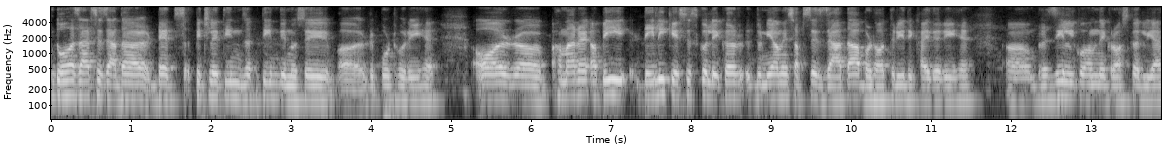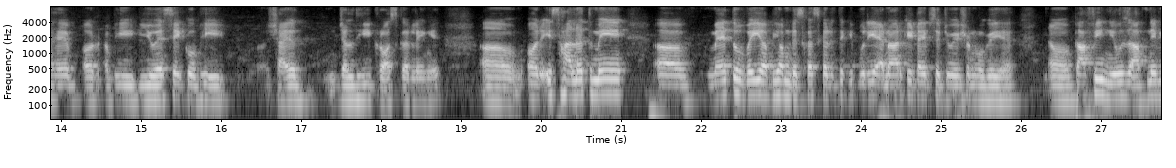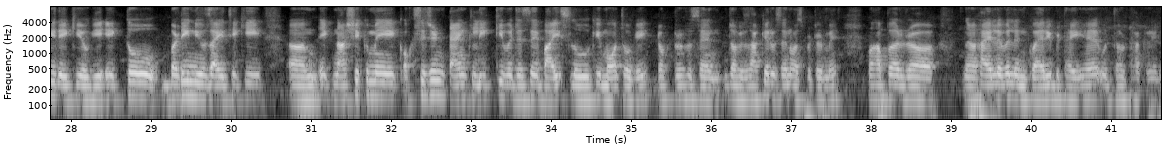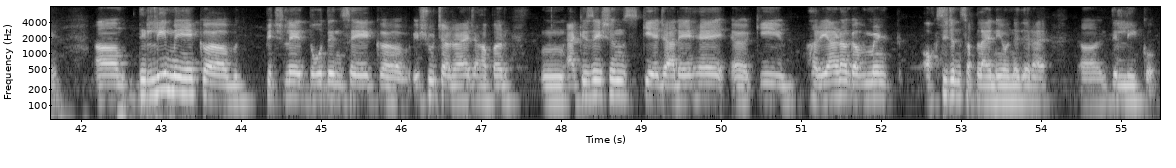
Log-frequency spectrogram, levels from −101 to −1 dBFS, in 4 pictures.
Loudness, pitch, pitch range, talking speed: -24 LUFS, 125 Hz, 120-135 Hz, 165 wpm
